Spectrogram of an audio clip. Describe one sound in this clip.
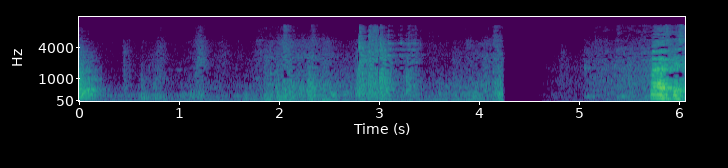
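A drawer slides open and shut.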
